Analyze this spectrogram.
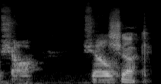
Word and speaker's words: Shough: I don't know how to say his last name. Shuck. Wow, way off. It's like spelled SHOUGH, isn't it? Yeah. Yeah. Okay. It is. It shouldn't be that, but that's what they say.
